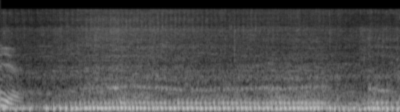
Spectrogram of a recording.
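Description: Motorcycle engine running at a steady, even pitch while the bike is ridden along the road.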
